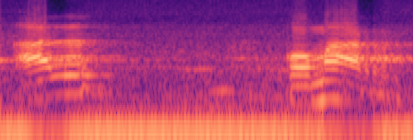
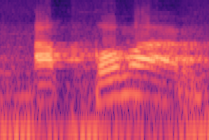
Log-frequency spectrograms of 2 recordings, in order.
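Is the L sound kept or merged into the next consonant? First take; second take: kept; merged. First: The L is pronounced clearly before the Q. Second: The L merges into a doubled K sound. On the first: The speaker calls it right. "Membacanya al qamar" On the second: The speaker calls it wrong. "tidak dibaca ak-qamar"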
